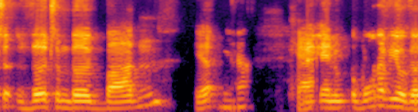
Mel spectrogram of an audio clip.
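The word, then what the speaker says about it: Württemberg-Baden: You're gonna have to pronounce these, Clint. Württemberg Baden. Württemberg Baden.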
